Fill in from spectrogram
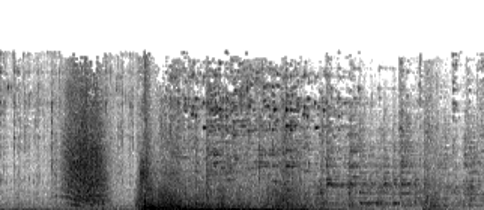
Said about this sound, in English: What the hell was that? I think it came from the abandoned arcade. An explosion can only mean one thing.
